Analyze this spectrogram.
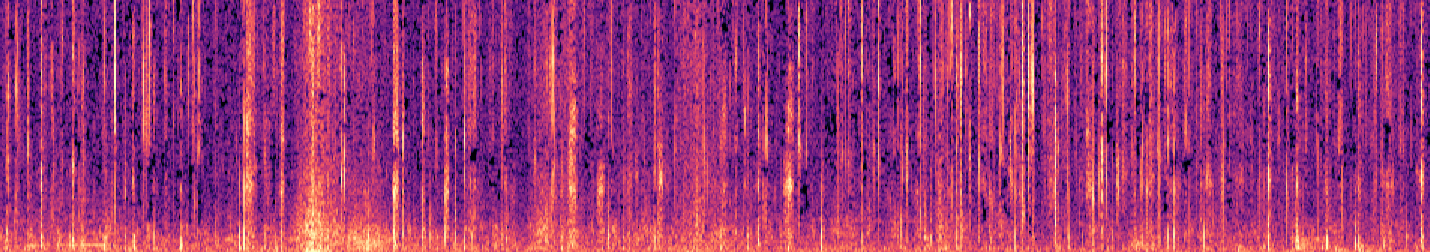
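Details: Tearing, crinkling and crunching sounds of eating run through, with sharp clicks and no voiced animal call.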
